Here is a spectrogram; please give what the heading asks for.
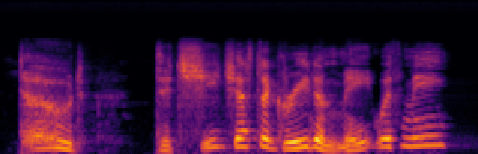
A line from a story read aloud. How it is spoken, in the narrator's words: He whispered to Stavius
